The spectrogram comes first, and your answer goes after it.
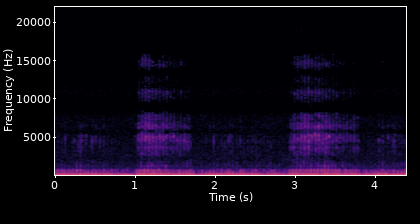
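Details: Deep purring of a cat heard very close, a buzzing low rumble carried through two breath cycles, each opening with a light breathy hiss about two seconds apart.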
